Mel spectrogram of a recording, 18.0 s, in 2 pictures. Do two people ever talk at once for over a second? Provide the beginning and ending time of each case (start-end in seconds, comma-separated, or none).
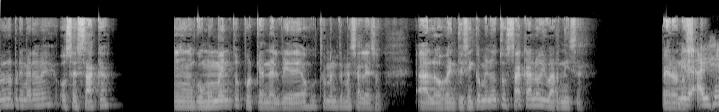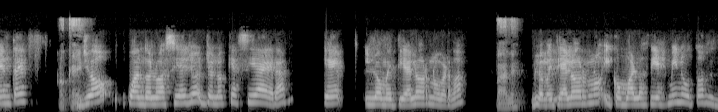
none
